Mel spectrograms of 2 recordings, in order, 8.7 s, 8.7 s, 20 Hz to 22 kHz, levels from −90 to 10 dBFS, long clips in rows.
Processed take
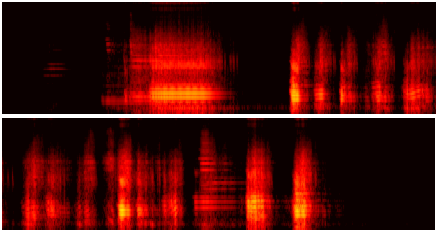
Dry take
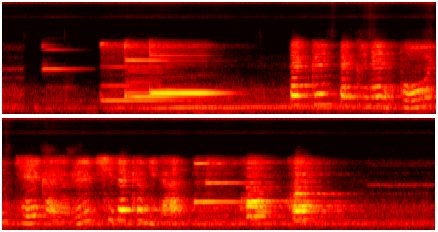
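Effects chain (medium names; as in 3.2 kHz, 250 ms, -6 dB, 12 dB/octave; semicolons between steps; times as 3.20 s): rattle on loud lows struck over -47 dBFS, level -23 dBFS; harmony voices -4 st -3 dB, +3 st -8 dB; bands offset in time lows, highs 60 ms, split 1.7 kHz; power-law waveshaper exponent 2; trim -3 dB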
